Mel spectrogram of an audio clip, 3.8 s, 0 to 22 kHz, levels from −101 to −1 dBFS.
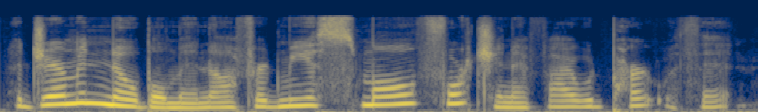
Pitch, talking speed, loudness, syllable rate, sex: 235 Hz, 220 wpm, -16 LUFS, 5.9 syllables/s, female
